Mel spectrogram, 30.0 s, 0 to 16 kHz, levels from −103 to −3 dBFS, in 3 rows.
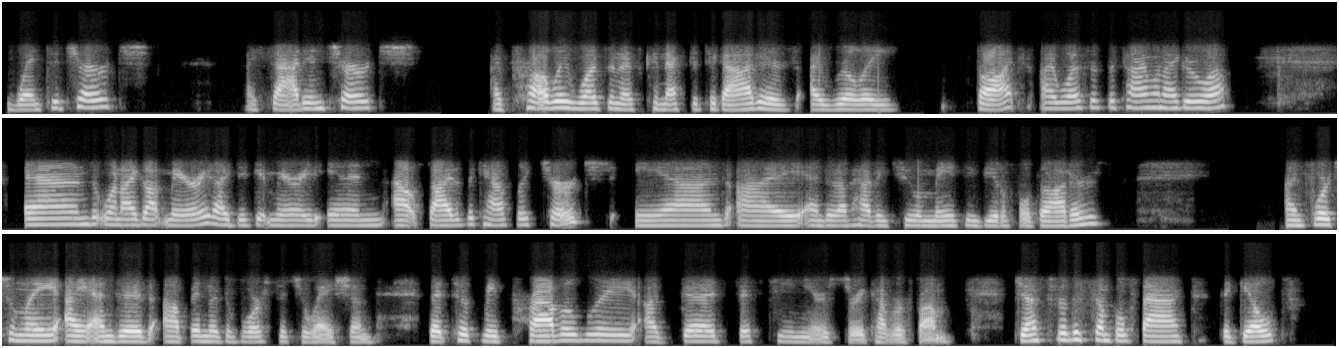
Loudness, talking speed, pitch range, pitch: -23 LUFS, 155 wpm, 165-195 Hz, 175 Hz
